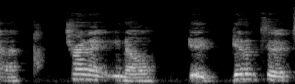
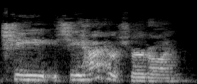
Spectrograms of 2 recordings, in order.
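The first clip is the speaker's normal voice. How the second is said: ordinary talk, nothing marked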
